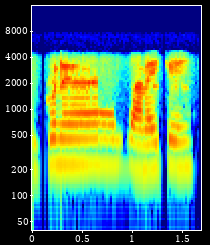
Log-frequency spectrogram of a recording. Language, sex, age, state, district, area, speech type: Bodo, female, 30-45, Assam, Baksa, rural, conversation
